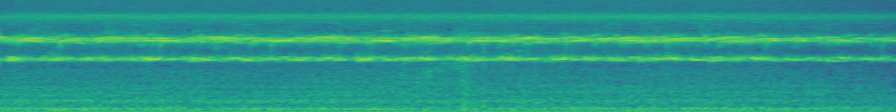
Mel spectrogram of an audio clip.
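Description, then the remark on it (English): A dense, unbroken chorus of tiny tree frogs calling together, a steady high-pitched trilling drone that fills the air at an even volume throughout, with no voices. “They're tiny tree frogs, and you can barely see them, but they are everywhere.”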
